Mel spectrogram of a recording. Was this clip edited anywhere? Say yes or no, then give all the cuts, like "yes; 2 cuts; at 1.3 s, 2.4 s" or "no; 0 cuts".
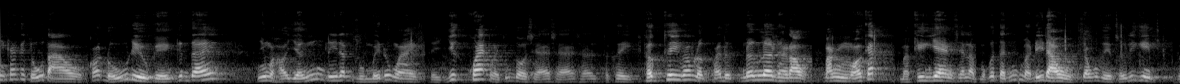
no; 0 cuts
